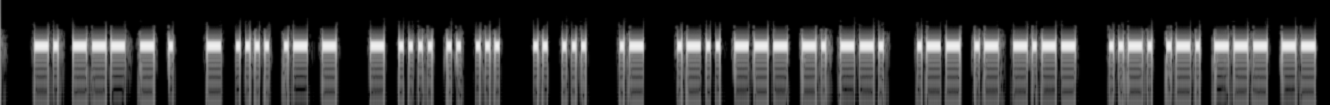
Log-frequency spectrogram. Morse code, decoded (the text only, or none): NOTE THAT THIS IS A LONG WAY FROM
